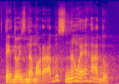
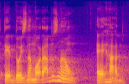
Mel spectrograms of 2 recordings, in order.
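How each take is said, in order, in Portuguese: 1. É lido direto, sem pausa. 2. Há uma pausa depois da palavra 'não'. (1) "se não tivesse a vírgula" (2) "vírgula foi aplicada"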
